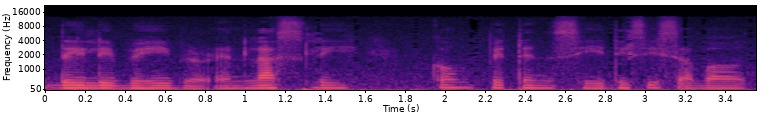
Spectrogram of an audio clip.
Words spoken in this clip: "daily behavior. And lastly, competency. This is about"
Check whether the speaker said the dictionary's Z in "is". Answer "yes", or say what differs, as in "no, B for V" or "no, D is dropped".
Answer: no, S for Z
